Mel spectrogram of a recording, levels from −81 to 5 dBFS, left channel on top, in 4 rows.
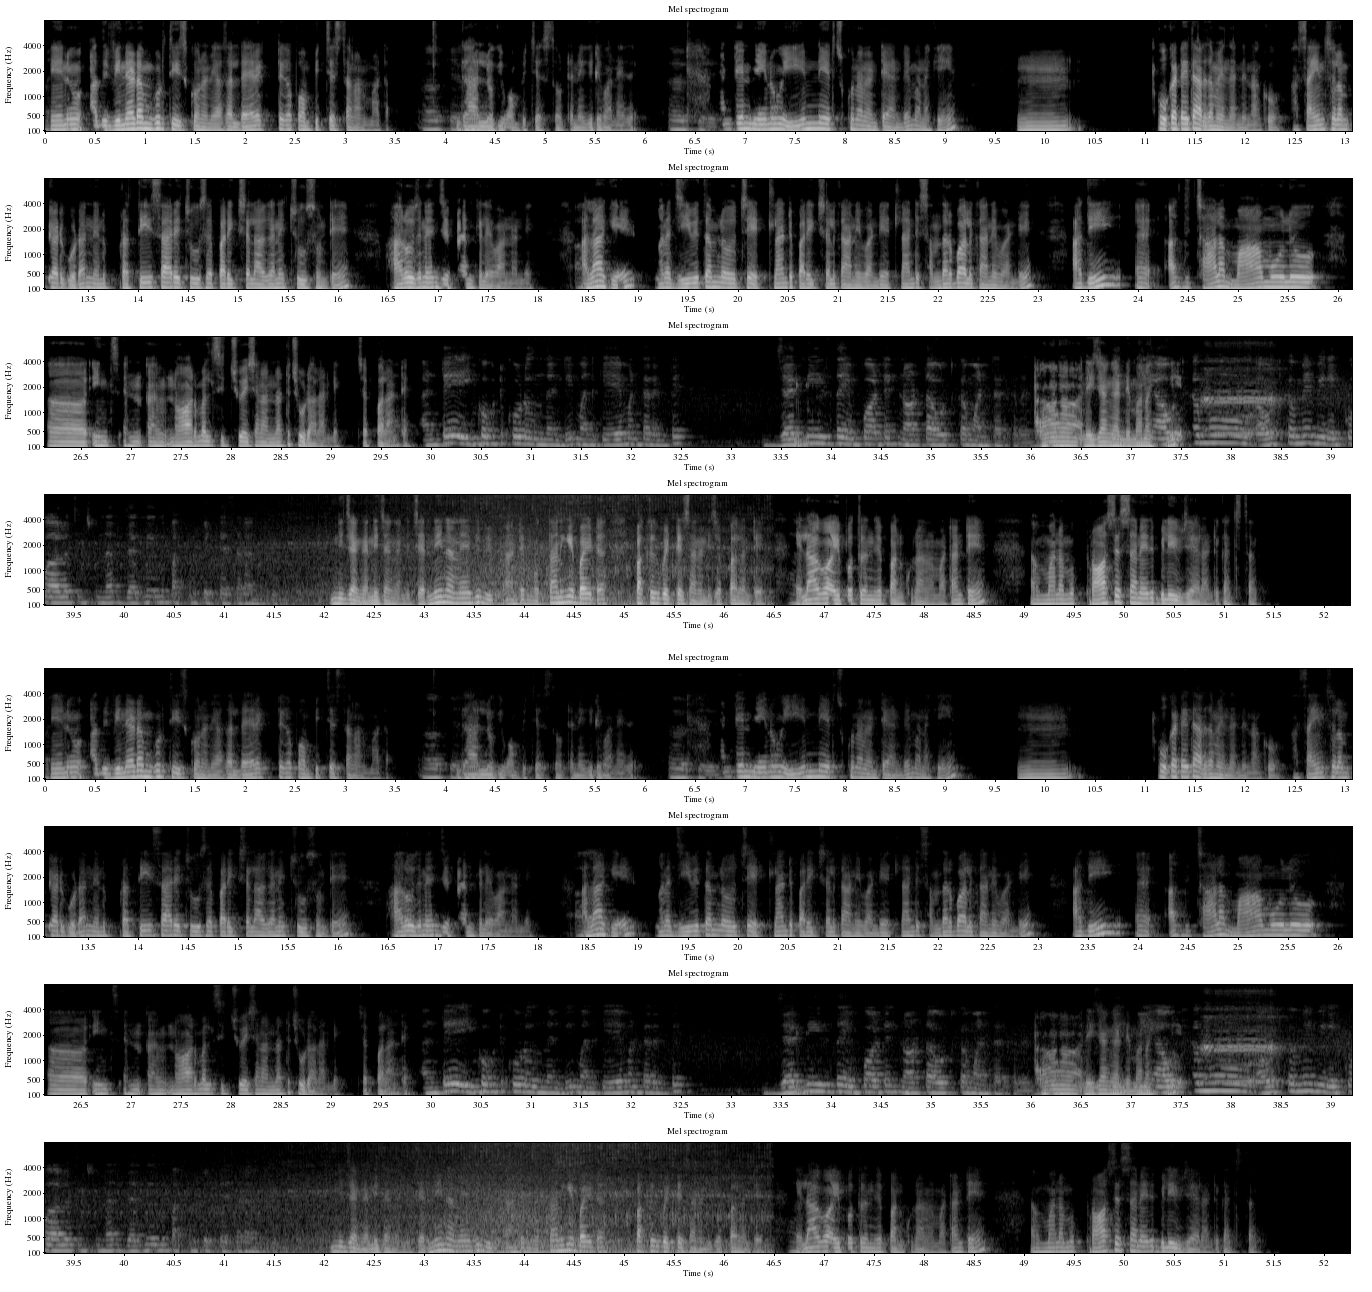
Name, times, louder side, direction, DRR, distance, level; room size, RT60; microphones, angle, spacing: voice 1, 0.1-3.4 4.1-5.9 6.5-9.1 9.7-10.3 11.1-16.1 16.5-18.0 18.4-23.0 23.4-25.9 26.2-29.1 29.5-29.8 36.0-37.5 42.1-46.4 46.7-48.7 49.1-51.3, left 6 dB, 75° left, 0.4 m, -26 dB
voice 2, 3.7-4.3 6.2-6.8 12.6-12.8 16.5-16.9 18.4-18.9 29.6-32.5 33.3-36.2 36.8-41.6 46.6-46.8, equal, 45° left, 1.9 m, -37 dB
sound 1, 35.8-35.9 36.1-46.5, equal, 5° right, 0.6 m, -40 dB
7.7 x 6.0 x 4.6 m
head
